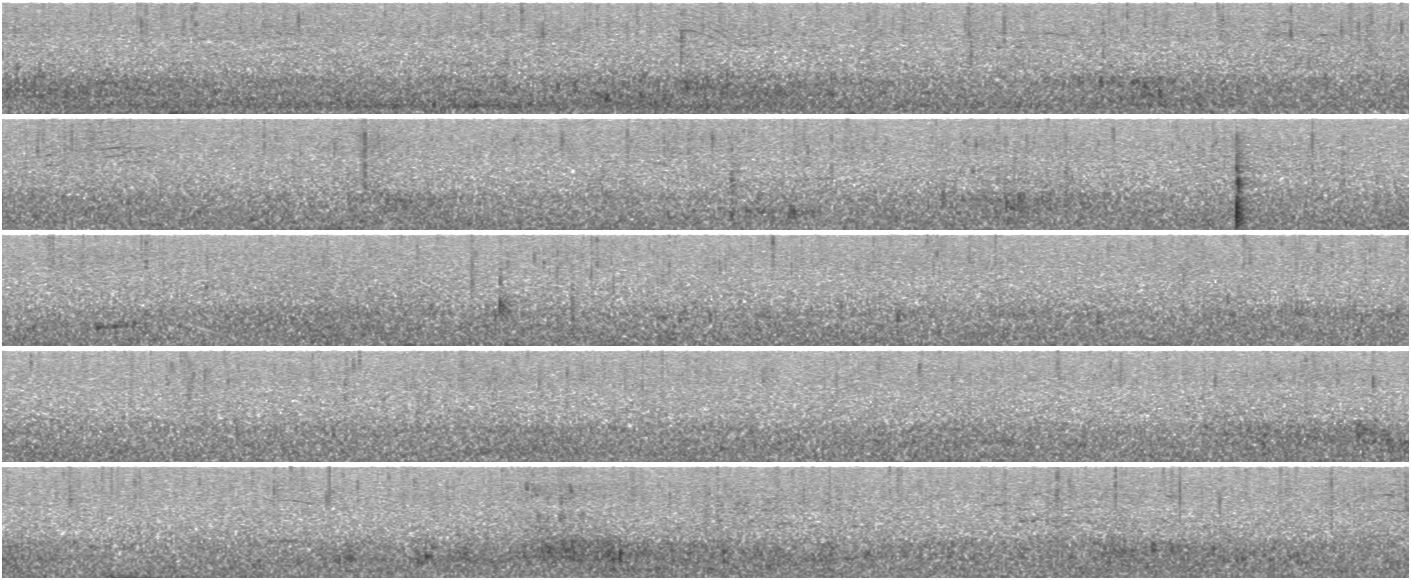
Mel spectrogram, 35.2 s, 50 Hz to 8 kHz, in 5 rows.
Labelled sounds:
8.9	9.1	water noise, 0.78 to 1.1 kHz

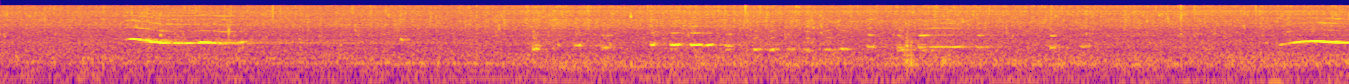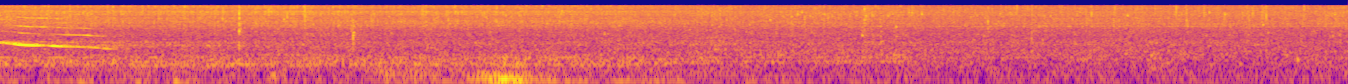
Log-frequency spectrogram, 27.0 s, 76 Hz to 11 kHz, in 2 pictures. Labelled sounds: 1.2	2.4	humpback whale, 0.78 to 4.5 kHz
6.9	7.2	humpback whale, 0.78 to 0.84 kHz
9.2	9.6	humpback whale, 2.0 to 2.1 kHz
12.8	14.6	humpback whale, 0.78 to 4.1 kHz

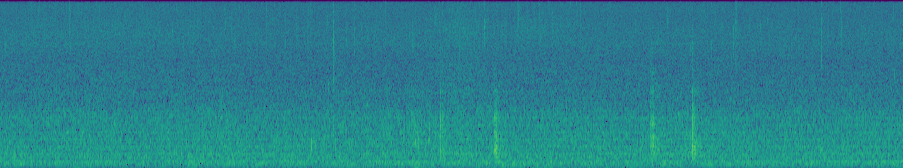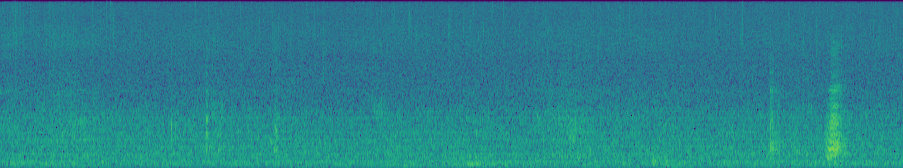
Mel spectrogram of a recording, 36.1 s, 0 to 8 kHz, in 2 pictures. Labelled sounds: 34.6	34.9	croaking sound likely from a nearby submerged object, 1.5 to 1.7 kHz

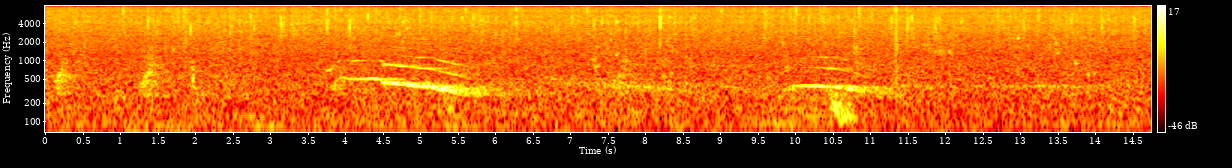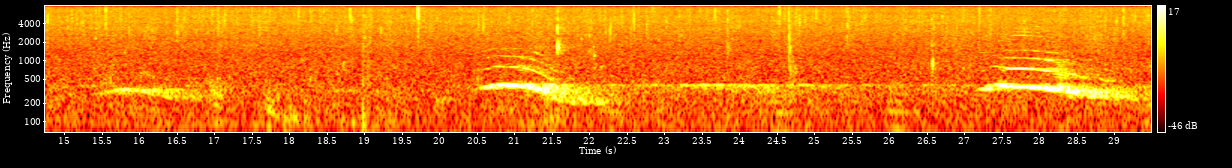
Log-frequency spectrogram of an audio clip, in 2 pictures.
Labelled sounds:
4.4	5.6	humpback whale, 0.78 to 1.1 kHz
20.6	21.2	humpback whale, 0.78 to 1.2 kHz
27.4	28.3	humpback whale, 0.78 to 2.7 kHz

